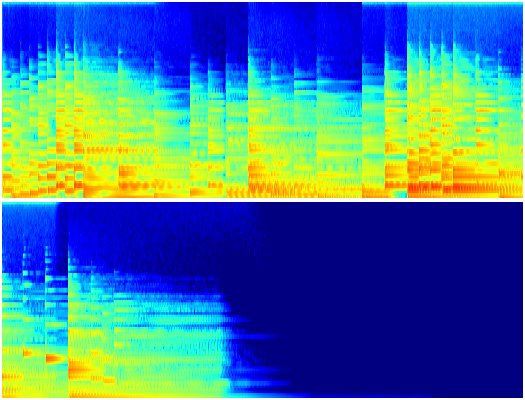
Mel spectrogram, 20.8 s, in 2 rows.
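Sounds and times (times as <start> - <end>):
piano: 0.0 - 14.9.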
